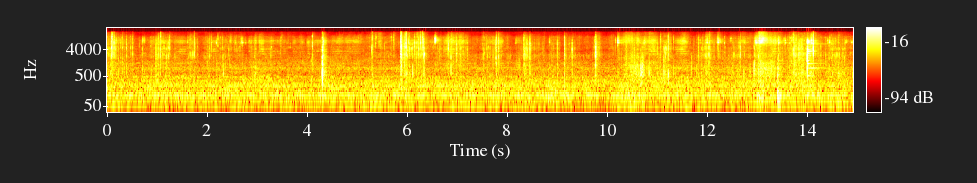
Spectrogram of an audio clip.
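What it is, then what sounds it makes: Gym chalk blocks being crushed by hand. Crumbled pieces of soft, powdery blue gym chalk piled in a metal bowl are grabbed, squeezed and crushed between the fingers and palms of both hands, releasing powder. Quiet, dry crumbling and crinkling crackles come in irregular bursts, with a few sharper bright snaps over a steady low hum.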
